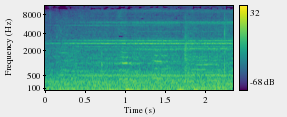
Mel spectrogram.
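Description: A steady high-pitched tone held on several pitches at once, starting right at the cut, over irregular low thuds of footsteps from people walking.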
